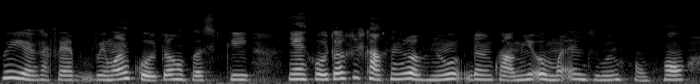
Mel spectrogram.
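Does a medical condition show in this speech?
Yes: cerebral palsy.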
